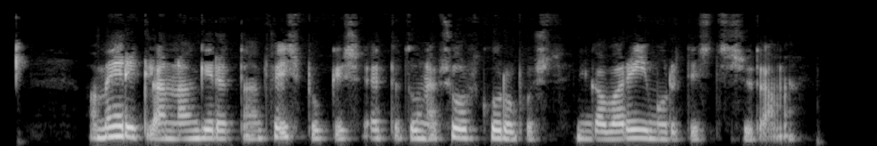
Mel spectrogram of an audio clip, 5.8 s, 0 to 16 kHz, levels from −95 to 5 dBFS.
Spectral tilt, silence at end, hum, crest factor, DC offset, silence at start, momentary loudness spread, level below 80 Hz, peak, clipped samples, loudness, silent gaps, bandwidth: -6 dB/octave; 0.55 s; none; 22 dB; under 0.1%; 0.1 s; 13 LU; -72 dBFS; -2 dBFS; under 0.1%; -22 LUFS; none; 11 kHz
